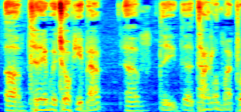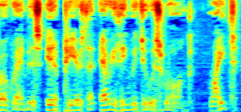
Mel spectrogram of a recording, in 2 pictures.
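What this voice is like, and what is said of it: Hoarse, failing voice. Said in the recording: “I apologize for my voice. It's about shot ... I'm losing it altogether now”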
